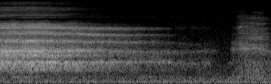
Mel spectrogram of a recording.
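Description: A single long open-mouthed exhale during a yoga breathing exercise, a breathy whooshing release that fades gradually over about two seconds, followed by the start of a fresh breath.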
